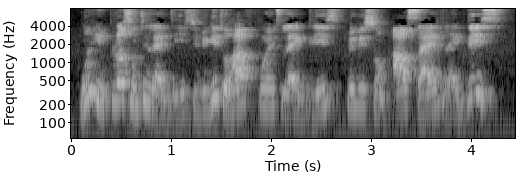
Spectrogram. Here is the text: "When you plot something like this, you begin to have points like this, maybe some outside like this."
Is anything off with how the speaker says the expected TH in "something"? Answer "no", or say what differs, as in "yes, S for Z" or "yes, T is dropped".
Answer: yes, T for TH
